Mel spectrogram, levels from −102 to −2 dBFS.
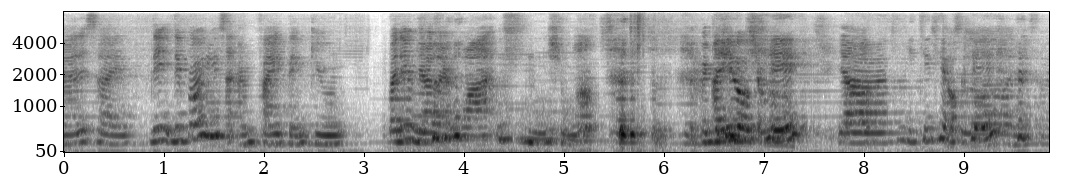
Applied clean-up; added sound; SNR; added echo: neural separator model SepFormer DNS4.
